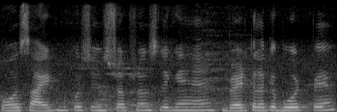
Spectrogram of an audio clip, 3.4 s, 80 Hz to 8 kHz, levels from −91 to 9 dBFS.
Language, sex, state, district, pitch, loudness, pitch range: Hindi, female, Uttar Pradesh, Hamirpur, 230 Hz, -34 LUFS, 220-235 Hz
